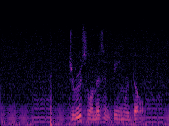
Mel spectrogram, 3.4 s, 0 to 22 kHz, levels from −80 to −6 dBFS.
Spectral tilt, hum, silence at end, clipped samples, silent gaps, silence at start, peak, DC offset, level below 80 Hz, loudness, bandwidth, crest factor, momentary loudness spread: -5.5 dB/octave; none; 0 s; under 0.1%; none; 0 s; -26 dBFS; under 0.1%; -56 dBFS; -44 LUFS; over 20 kHz; 18 dB; 12 LU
